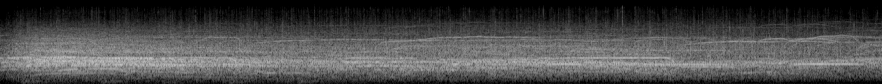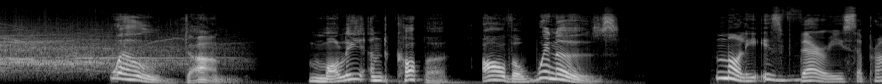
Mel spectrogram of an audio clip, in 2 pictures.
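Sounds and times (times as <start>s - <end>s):
spectators applauding: 0.0s - 11.4s
speech: 10.0s - 11.2s, 11.9s - 15.1s, 16.0s - 17.6s.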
